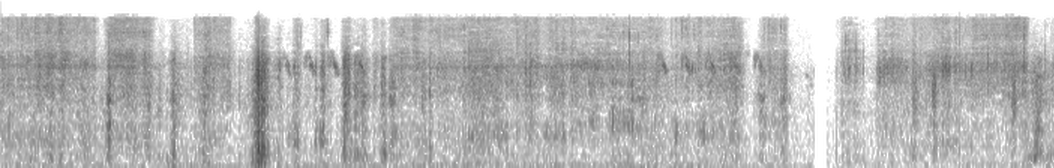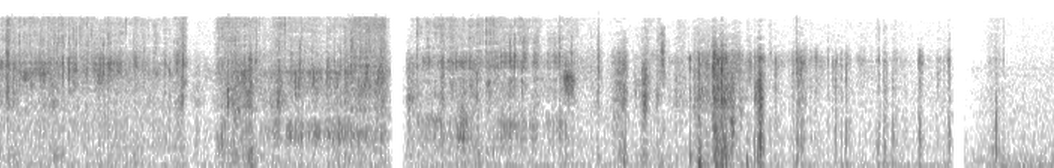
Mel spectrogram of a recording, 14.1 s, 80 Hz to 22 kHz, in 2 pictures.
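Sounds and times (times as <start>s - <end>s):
crunching scraping and tearing: 0.0s - 7.5s, 9.8s - 13.4s.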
